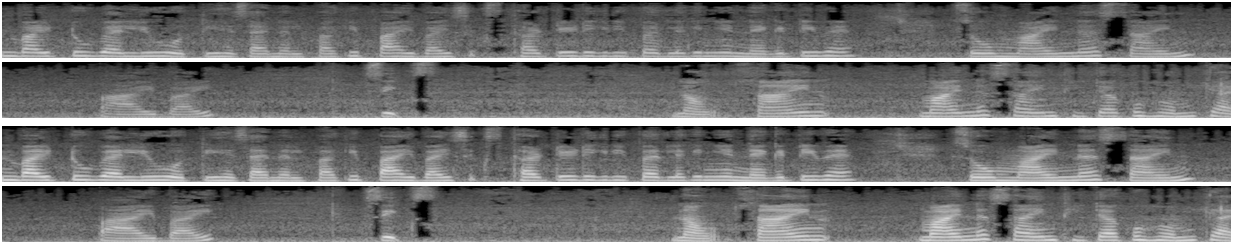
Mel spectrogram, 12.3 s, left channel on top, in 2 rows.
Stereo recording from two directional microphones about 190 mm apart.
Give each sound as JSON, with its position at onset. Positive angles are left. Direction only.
{"t": 0.1, "sound": "speech", "side_deg": -30}
{"t": 9.5, "sound": "speech", "side_deg": -30}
